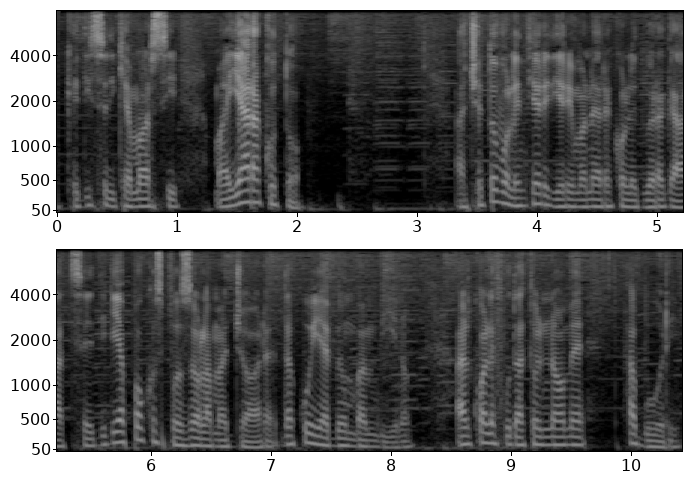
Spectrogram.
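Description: Dark-voiced male storyteller, faint music. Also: fairly low pitch. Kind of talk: folk tale reading. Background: faint instrumental music.

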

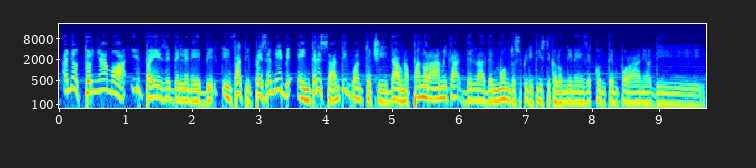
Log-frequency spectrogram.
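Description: A man's voice: medium pitch, animated, a little fast, hardly any pauses, dark tone, faint music behind. A man hosting a radio talk, explaining in a casual way and often correcting himself mid-sentence. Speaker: radio host.

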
